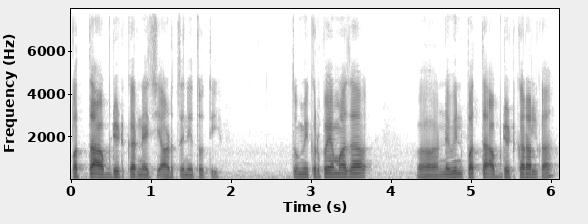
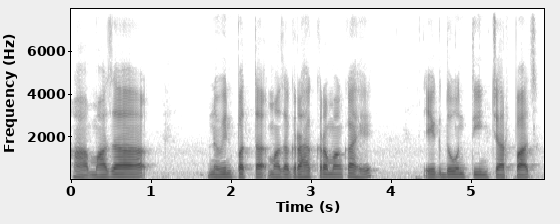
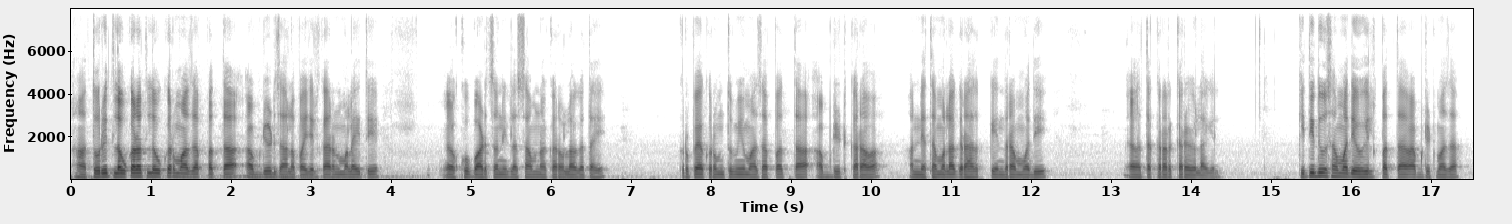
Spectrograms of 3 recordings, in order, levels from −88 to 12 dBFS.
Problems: constant background noise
